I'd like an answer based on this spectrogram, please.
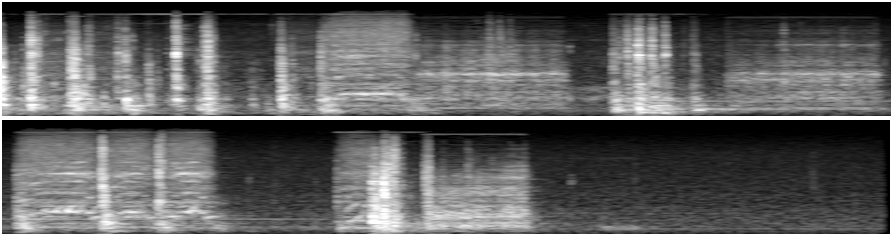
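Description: Epson WorkForce inkjet printer's mechanism running: a run of clicks and knocks, then four short whirring runs as the print-head carriage travels to the cartridge change position. It stops about seven seconds in.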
